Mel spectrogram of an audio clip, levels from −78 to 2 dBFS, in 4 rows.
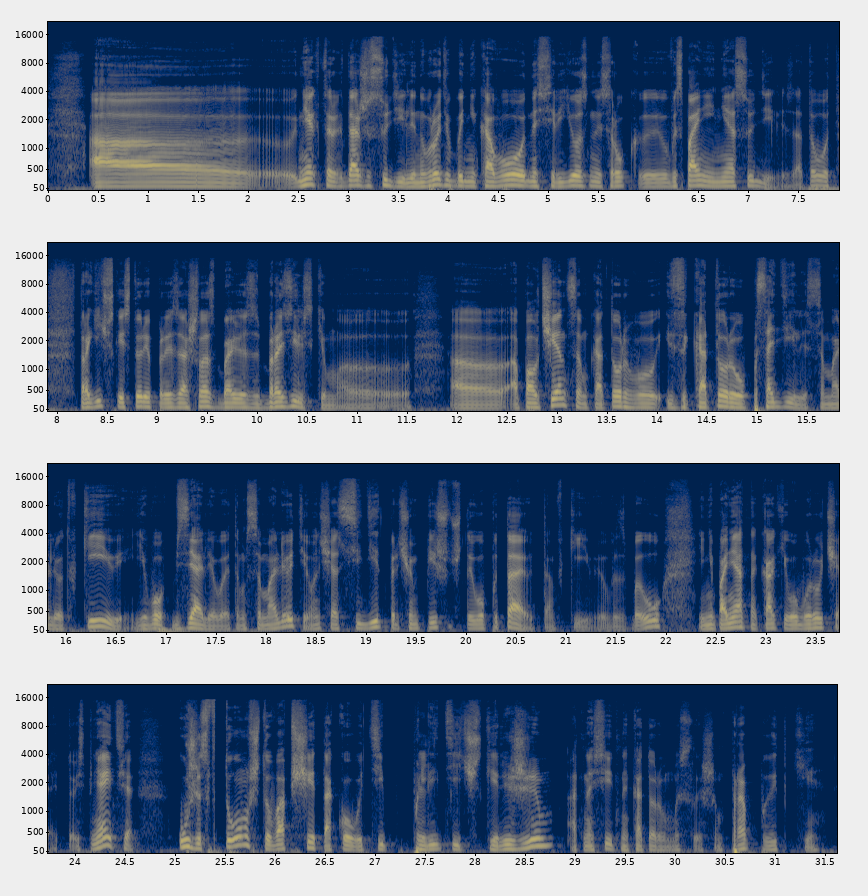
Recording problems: uneven, jittery; strongly; from 1 to 30 s

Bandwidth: 15 kHz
